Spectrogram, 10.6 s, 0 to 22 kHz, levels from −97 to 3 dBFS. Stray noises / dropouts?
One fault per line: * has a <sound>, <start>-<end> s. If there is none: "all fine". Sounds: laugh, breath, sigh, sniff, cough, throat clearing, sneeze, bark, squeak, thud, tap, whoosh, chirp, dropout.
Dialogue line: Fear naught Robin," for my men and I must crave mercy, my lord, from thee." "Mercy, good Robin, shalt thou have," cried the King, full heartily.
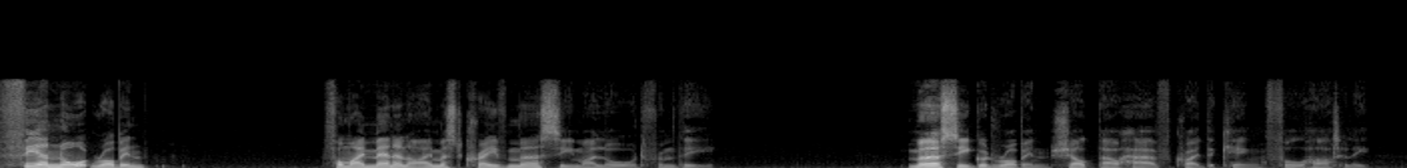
all fine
